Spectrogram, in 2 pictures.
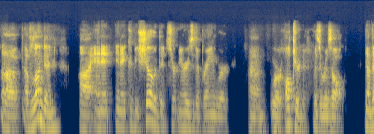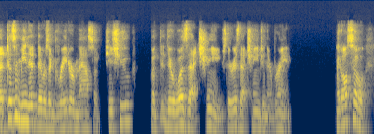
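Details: Adult male speaker; normal speech.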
